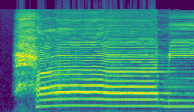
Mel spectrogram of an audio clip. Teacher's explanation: Cara bacanya harus diurai. Ha dua ketukan, mim enam ketukan. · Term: huruf muqataah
